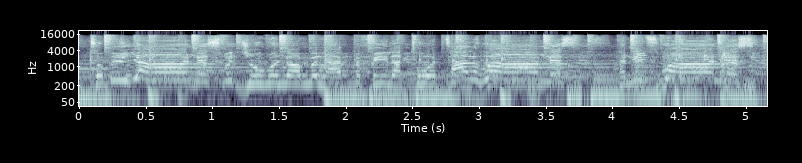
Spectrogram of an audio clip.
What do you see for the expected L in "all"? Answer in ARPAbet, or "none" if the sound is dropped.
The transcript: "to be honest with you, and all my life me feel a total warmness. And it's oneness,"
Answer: N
